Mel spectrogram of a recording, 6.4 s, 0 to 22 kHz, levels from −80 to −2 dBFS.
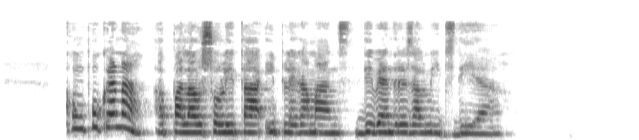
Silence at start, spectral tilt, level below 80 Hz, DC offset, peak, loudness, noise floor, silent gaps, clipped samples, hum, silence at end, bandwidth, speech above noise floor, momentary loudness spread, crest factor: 0.65 s; -2.5 dB/octave; -74 dBFS; under 0.1%; -8 dBFS; -25 LUFS; -83 dBFS; none; under 0.1%; none; 1.4 s; 12 kHz; 59 dB; 11 LU; 20 dB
